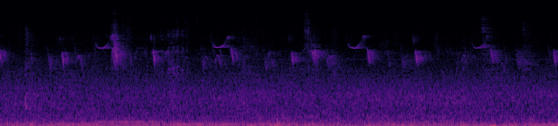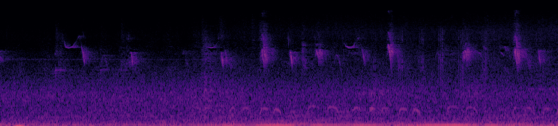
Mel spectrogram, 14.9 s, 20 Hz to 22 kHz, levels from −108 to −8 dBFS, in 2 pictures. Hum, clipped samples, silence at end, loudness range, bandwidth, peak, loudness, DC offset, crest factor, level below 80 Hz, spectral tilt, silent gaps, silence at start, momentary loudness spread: none; under 0.1%; 0 s; 6 LU; 15 kHz; -44 dBFS; -65 LUFS; under 0.1%; 16 dB; -64 dBFS; -4.5 dB/octave; none; 0 s; 8 LU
